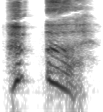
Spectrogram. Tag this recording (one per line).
girl
voice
